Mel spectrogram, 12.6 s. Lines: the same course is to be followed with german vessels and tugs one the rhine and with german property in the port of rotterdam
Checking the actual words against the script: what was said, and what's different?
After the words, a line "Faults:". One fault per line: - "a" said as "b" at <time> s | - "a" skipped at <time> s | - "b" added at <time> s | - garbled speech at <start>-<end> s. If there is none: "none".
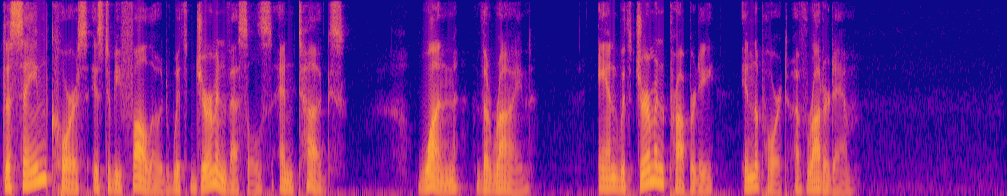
the same course is to be followed with german vessels and tugs one the rhine and with german property in the port of rotterdam
Faults:
none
